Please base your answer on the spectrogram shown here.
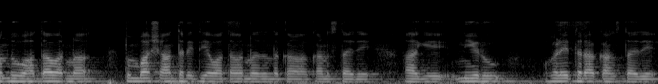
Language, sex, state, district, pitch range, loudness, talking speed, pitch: Kannada, male, Karnataka, Dharwad, 125-140 Hz, -33 LUFS, 125 wpm, 130 Hz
